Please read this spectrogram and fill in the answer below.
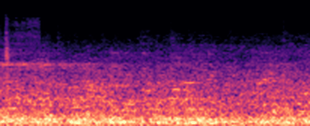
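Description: Steady low rumble and noise of a New York subway train running in the station.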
